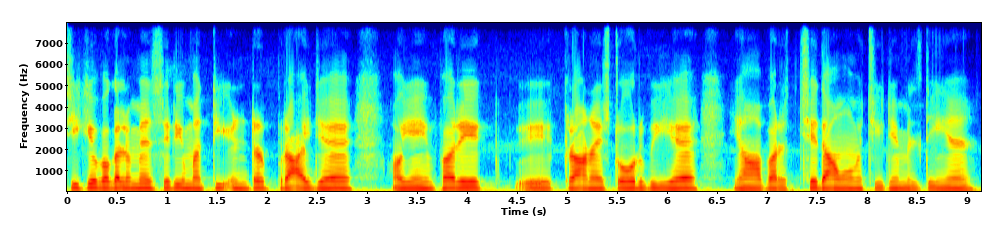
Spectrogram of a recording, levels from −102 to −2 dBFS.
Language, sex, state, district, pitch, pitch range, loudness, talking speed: Hindi, female, Uttar Pradesh, Jalaun, 165 Hz, 160-170 Hz, -17 LUFS, 145 wpm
